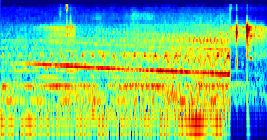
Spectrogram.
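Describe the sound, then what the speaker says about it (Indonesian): An ambulance siren wails loudly and steadily with a sliding tone, close by over a busy street, then cuts off abruptly near the end. "selang tak berapa lama ambulan pun datang."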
